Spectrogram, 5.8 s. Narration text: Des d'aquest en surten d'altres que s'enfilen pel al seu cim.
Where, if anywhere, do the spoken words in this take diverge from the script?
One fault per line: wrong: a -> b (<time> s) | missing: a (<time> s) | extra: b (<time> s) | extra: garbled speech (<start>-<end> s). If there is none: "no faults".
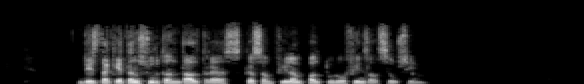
extra: turó fins (3.3 s)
